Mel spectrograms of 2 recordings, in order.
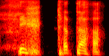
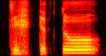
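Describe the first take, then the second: First: The word ends with an 'ah' sound. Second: The word ends with an 'o' sound. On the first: "They two stand" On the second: "that becomes an O"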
